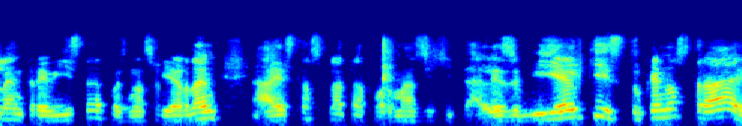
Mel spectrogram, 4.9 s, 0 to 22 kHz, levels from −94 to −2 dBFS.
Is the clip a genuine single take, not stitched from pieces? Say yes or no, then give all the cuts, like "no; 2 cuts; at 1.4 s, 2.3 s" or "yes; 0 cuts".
no; 2 cuts; at 1.0 s, 1.7 s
